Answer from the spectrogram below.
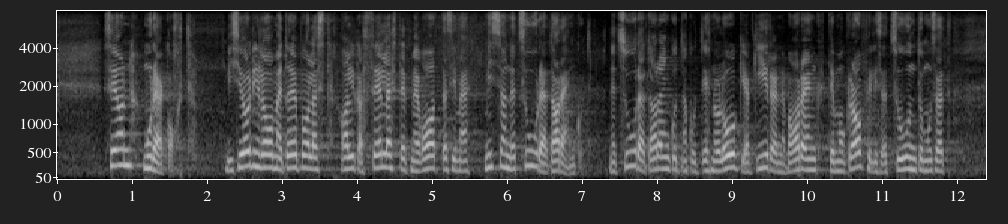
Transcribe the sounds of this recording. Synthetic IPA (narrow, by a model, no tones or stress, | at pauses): se̞ːo̞nmuɾe̞ko̞ht̪ | visio̞ːnʲilo̞ːme̞t̪ɤ̞e̞po̞ːle̞st̪ɑlɡ̥ɑsːe̞lːe̞st̪e̞t̪me̞vɑːt̪ːˑɑsime̞ | misːo̞nːe̞ːd̪̥suːɾe̞d̪̥ɑɾe̞̰ŋɡ̥ud̪̥ | ne̞d̪̥suːɾe̞d̪ɑɾe̞ŋɡ̥ud̪̥nɑɡ̥ut̪e̞ɦno̞lo̞ːɡ̥iɑkiːɾe̞nevɑɑɾe̞ŋɡ̥t̪e̞mo̞ɡ̥rɑːfilise̞d̪̥suːnd̪̥umuse̞d̪̥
